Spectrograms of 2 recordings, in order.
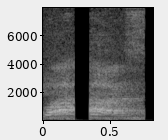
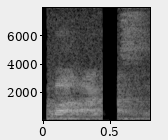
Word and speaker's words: quahog: And it turns out that it's quahog if you're on one half of Rhode Island, and quahog if you're on the other half.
